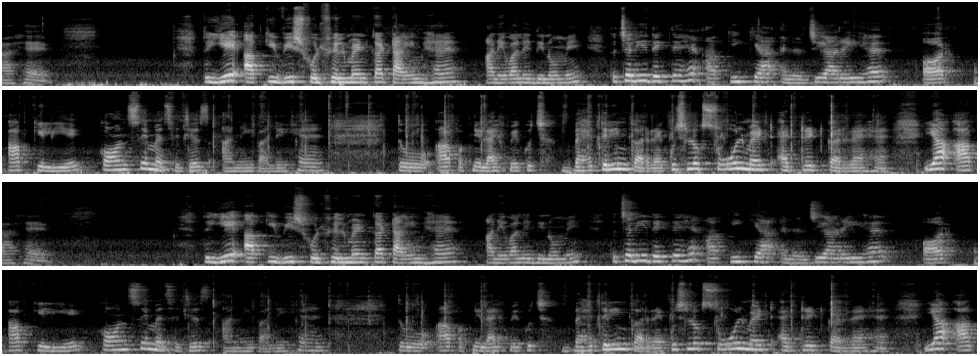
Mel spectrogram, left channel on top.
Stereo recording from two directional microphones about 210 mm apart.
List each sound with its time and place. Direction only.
0.0 s speech: 40° left (ahead or behind)
1.8 s speech: 40° left (ahead or behind)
